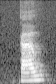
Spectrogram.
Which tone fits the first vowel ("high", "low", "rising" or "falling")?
rising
